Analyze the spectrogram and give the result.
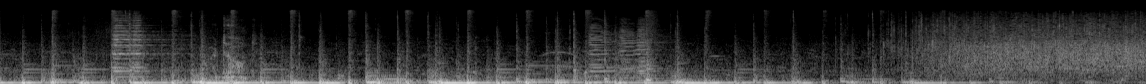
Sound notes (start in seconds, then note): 8.6 audience applauding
